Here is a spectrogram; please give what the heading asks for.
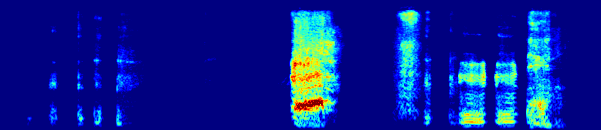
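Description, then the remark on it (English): A few soft clicks, then a loud, harsh throat-clearing burst, followed by several shorter raspy rumbles as the throat clears again. No one speaks. “I had to clear my throat after swallowing all that semen.”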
